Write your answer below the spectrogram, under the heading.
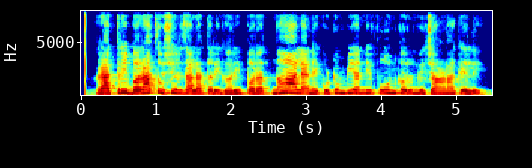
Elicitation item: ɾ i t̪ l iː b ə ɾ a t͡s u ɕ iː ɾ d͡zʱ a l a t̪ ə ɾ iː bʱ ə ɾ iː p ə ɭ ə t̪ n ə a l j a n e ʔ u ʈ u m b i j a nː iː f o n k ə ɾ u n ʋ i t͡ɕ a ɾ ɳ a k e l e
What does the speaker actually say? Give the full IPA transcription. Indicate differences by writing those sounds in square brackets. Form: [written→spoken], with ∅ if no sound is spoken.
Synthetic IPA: ɾ [i→a] t̪ [l→ɾ] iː b ə ɾ a t͡s u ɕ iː ɾ d͡zʱ a l a t̪ ə ɾ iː [bʱ→ɡʱ] ə ɾ iː p ə [ɭ→ɾ] ə t̪ n ə a l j a n e [ʔ→k] u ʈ u m b i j a nː iː f o n k ə ɾ [u→uː] n ʋ i t͡ɕ a ɾ ɳ a k e l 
